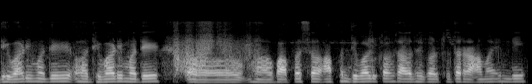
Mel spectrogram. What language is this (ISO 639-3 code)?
mar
